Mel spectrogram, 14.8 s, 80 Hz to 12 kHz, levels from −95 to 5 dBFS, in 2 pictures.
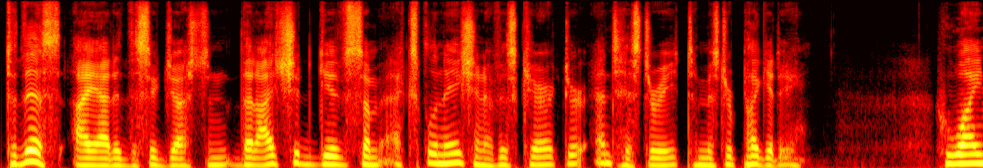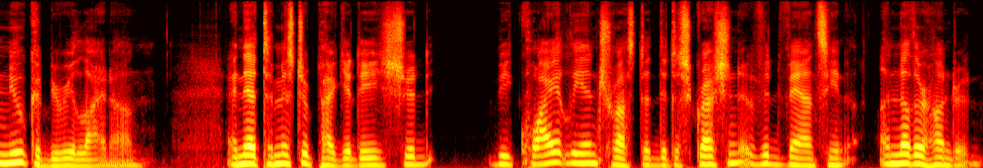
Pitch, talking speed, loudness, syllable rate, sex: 150 Hz, 170 wpm, -20 LUFS, 5.4 syllables/s, male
